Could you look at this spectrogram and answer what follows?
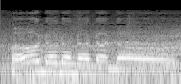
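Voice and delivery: drawn-out no no no in dismay; dismayed groaning. Real, not acted. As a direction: stretch the nos out as it goes wrong. Losing position in race.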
